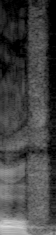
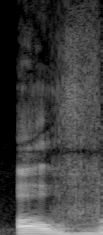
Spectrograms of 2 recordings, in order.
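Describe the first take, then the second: First: The word ends with an F sound. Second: The word ends with a V sound. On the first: The speaker calls it wrong. "I can say off, but off in English is double F" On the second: The speaker calls it right. "If I have just one F, I should say of. It sounds like v"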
